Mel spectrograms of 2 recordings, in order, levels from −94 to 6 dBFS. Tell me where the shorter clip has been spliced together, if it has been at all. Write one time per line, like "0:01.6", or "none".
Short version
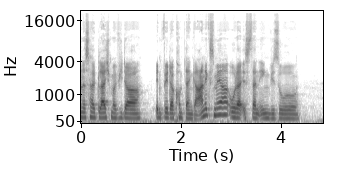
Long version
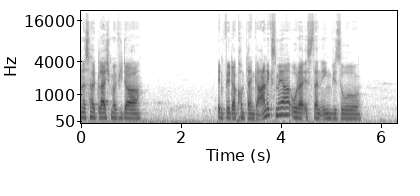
0:01.4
